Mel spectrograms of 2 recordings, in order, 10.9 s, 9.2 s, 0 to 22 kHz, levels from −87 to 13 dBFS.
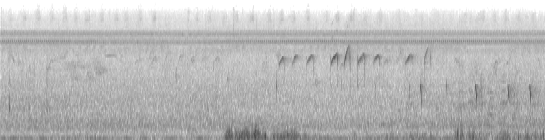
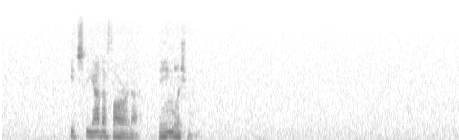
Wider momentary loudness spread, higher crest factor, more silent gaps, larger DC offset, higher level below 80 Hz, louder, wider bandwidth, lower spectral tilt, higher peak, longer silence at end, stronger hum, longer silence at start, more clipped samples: second, 10 LU vs 24 LU; about the same, 24 dB vs 22 dB; neither; neither; first, -40 dBFS vs -74 dBFS; first, -30 LUFS vs -44 LUFS; first, 17.5 kHz vs 14.5 kHz; second, -3 dB/octave vs -5 dB/octave; first, -8 dBFS vs -26 dBFS; about the same, 0 s vs 0.05 s; neither; about the same, 0 s vs 0.05 s; neither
